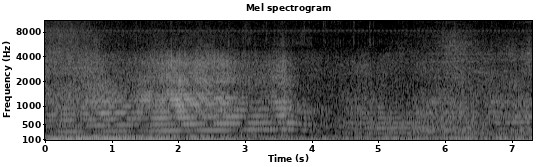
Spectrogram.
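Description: Rally car engine pulling hard as the car drives away. Its note climbs through the revs, drops at a gear change about three and a half seconds in, then climbs again while fading with distance.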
